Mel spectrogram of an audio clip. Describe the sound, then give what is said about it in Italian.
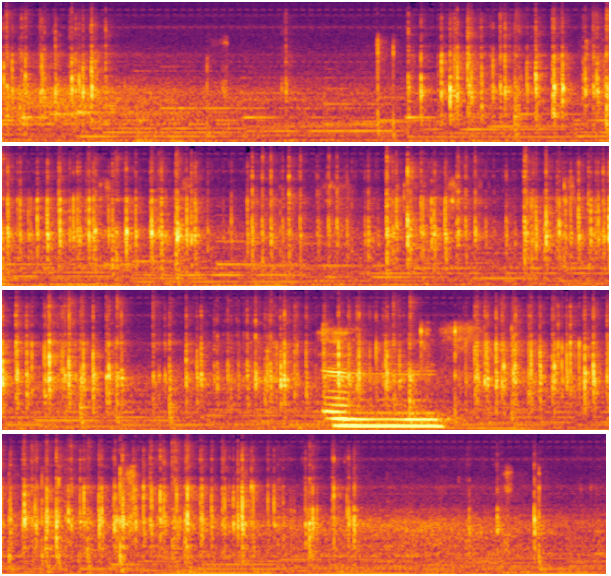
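Typing on a computer keyboard while something is written down: many quick, light keystrokes clatter in an uneven, steady stream over a soft humming background for the whole stretch. “Sì, dammi un secondo che lo scrivo.”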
